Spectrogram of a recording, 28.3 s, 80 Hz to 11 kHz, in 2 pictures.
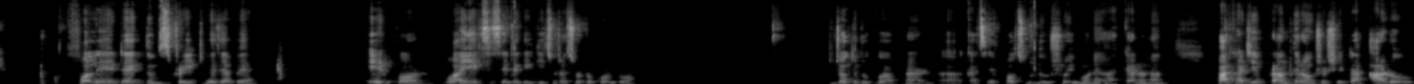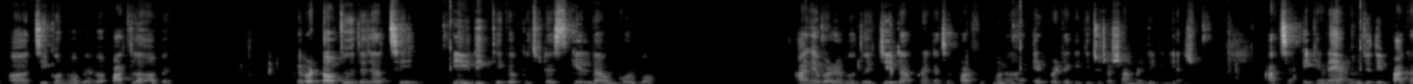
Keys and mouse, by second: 0.6-2.3 drag, 2.9 KP_1, 7.7-12.3 drag, 16.7 KP_7, 18.6-22.4 drag, 23.1 w, 25.5-26.6 drag, 26.7 shift+click.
